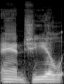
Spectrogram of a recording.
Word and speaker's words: Angeal: And then Wait, all is of this name Angeal like Angel? Yeah.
